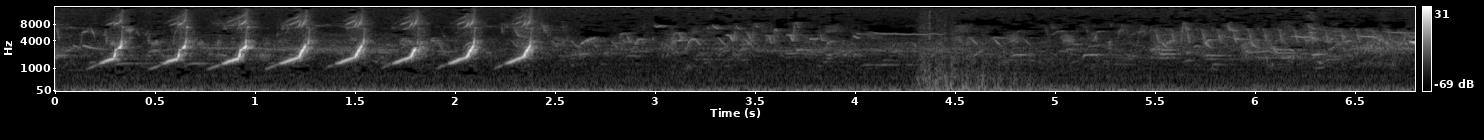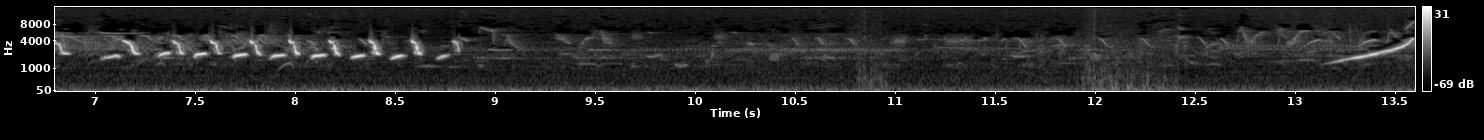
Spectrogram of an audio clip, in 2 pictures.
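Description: Northern Cardinal singing loud, clear slurred whistles, a run of about eight fast sweeping notes, then a second quicker series of hooked notes, with a lone rising whistle at the end.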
